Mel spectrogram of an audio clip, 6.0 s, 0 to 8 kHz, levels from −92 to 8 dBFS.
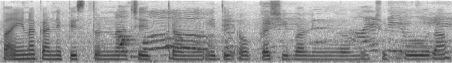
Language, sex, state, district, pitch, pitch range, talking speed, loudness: Telugu, female, Andhra Pradesh, Sri Satya Sai, 185 Hz, 180-205 Hz, 70 wpm, -18 LUFS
